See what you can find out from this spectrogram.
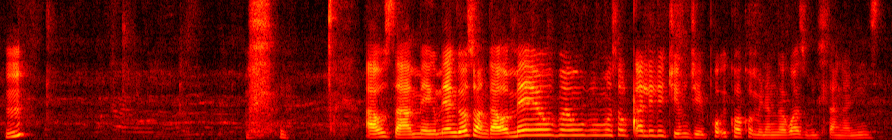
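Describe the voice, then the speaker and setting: A woman's voice: medium pitch, lively intonation, fairly quick, pauses often, a little mellow. A South African woman in her forties chatting casually on a live stream, answering viewers and taking a call in between. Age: 40s. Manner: chatty, answers viewers and phone calls, switches between English and Zulu.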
